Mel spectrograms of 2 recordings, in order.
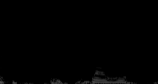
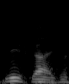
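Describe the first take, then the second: First: These guys are listening breathed in a hush; whisper. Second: Said in the usual way. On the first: Real, not acted. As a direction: drop to a secret whisper. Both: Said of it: "repeats it in a whisper".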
